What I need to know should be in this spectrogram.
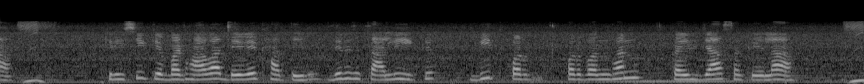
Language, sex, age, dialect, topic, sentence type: Bhojpuri, female, 18-24, Southern / Standard, banking, statement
